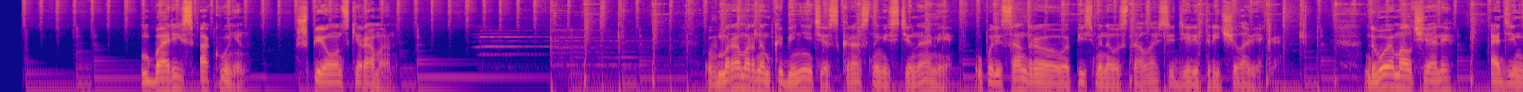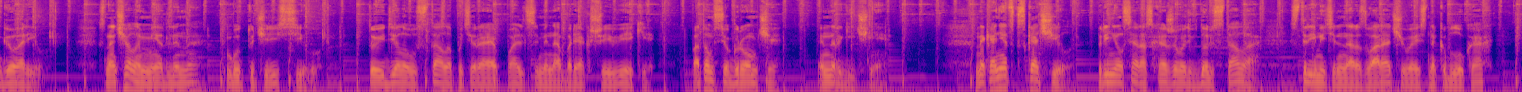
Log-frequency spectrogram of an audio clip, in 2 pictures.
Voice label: audiobook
